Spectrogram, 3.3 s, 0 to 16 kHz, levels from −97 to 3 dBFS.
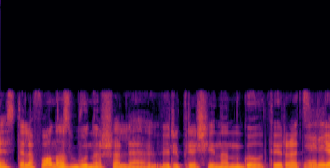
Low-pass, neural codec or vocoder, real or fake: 7.2 kHz; none; real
